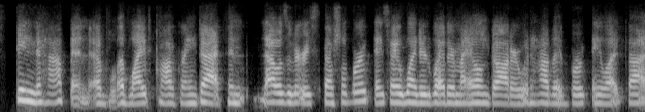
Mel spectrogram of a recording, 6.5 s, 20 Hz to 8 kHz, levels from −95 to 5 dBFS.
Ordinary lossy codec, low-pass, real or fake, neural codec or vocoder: Opus, 16 kbps; 7.2 kHz; fake; codec, 24 kHz, 1 kbps, SNAC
